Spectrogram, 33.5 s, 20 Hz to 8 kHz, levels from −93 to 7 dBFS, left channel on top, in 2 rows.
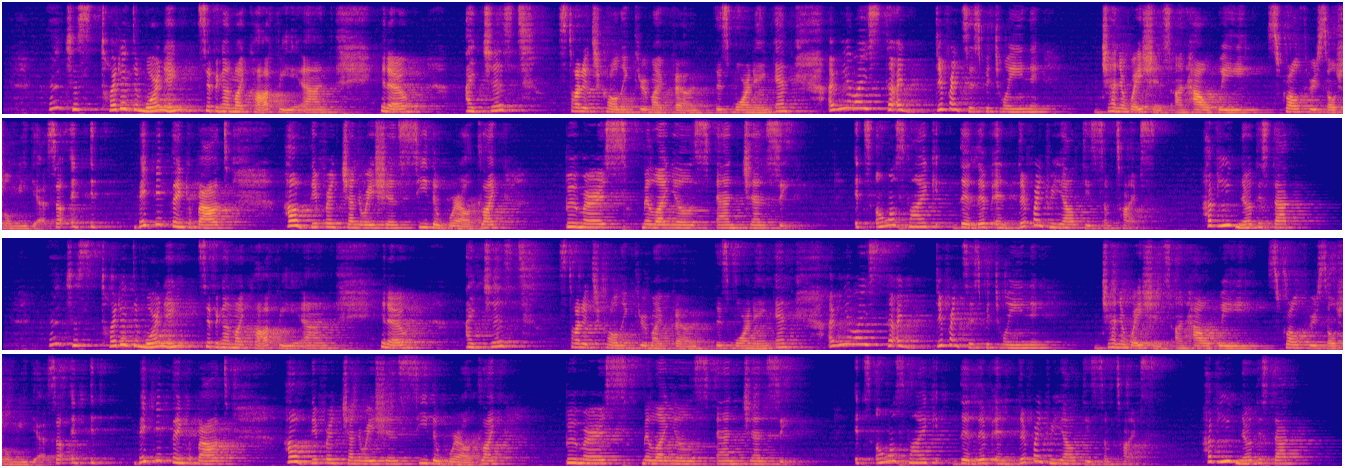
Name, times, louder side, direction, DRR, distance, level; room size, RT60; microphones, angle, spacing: voice 1, 0.6-5.1 5.4-5.5 5.8-6.6 7.1-11.4 11.7-13.0 13.6-15.6 16.0-17.9 18.5-22.9 23.8-26.6 27.7-30.9 31.8-32.9, left 2 dB, 40° left, 6 dB, 2.7 m, -24 dB
29.0 x 21.5 x 7.5 m, 1.0 s
head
